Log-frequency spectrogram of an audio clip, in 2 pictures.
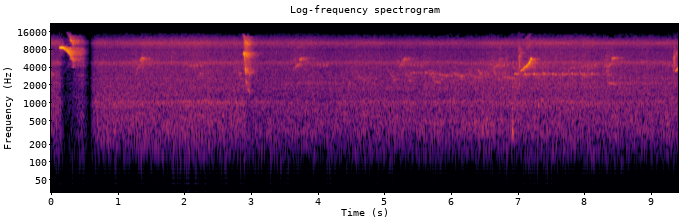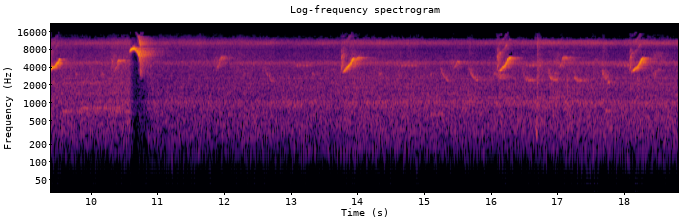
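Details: An albino squirrel in a ta-khop (Jamaica cherry) tree calls for a mate with short, piercing high chirps spaced two to four seconds apart, with softer quick chirps between them against constant outdoor hiss.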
